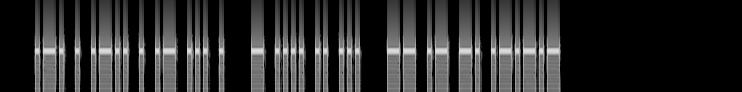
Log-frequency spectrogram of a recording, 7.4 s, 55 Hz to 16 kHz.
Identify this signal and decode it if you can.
Morse code, heard as a keyed tone, about 30 wpm, 700 Hz. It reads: RELEASE THIS MAN.
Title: Sentences from Top 1100 Words 30wpm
